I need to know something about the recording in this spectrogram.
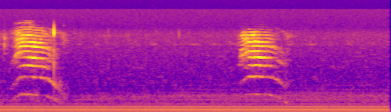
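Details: Rescued kitten kept as an indoor cat, out of its cage for the first time, repeats a loud plaintive meow to be let out; two arching meows about three seconds apart over a continuous low hum.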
